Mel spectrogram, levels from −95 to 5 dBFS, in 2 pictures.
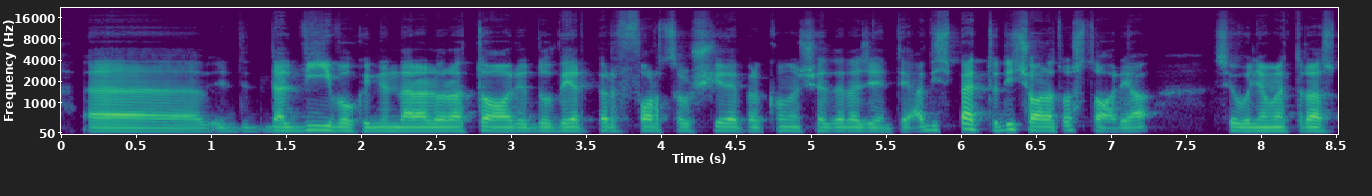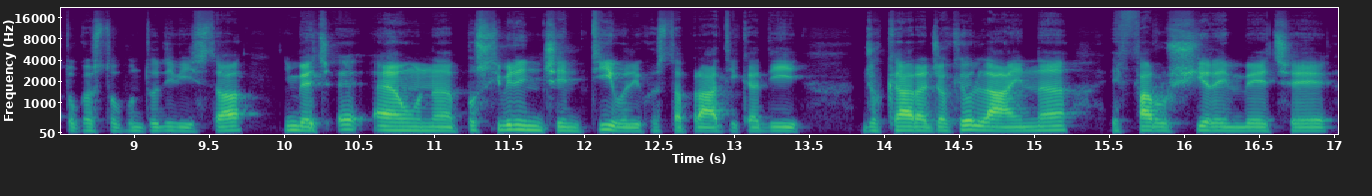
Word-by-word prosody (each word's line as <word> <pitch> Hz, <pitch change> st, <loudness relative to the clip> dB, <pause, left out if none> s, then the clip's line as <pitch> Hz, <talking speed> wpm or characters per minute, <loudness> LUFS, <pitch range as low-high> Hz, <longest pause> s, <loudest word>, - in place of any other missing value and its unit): ehm, 100 Hz, -2 st, -1 dB
i 105 Hz, -, -12 dB
d 105 Hz, +1 st, -18 dB
dal 115 Hz, +1 st, -1 dB
vivo, 130 Hz, -2 st, 0 dB
quindi 110 Hz, 0 st, -6 dB
andare 110 Hz, 0 st, +1 dB
all'oratorio, 110 Hz, 0 st, +1 dB
dover 115 Hz, +1 st, -3 dB
per 120 Hz, -1 st, -4 dB
forza 120 Hz, +2 st, -4 dB
uscire 115 Hz, +1 st, -3 dB
per 110 Hz, -1 st, -8 dB
conoscere 115 Hz, 0 st, -7 dB
della 115 Hz, 0 st, -3 dB
gente. 105 Hz, -3 st, -6 dB
A -, -, -4 dB
dispetto 145 Hz, +5 st, 0 dB
di 155 Hz, -, -2 dB
ciò 125 Hz, -5 st, +2 dB
la 115 Hz, -, +2 dB
tua 130 Hz, +4 st, -6 dB
storia, 105 Hz, -4 st, -3 dB, 0.4 s
se 120 Hz, -, -7 dB
vogliamo 110 Hz, 0 st, -1 dB
metterla 110 Hz, 0 st, 0 dB
sotto -, -, -10 dB
questo 115 Hz, 0 st, -7 dB
punto 115 Hz, +1 st, -9 dB
di 115 Hz, +1 st, -6 dB
vista, 115 Hz, +3 st, +1 dB, 0.3 s
invece 135 Hz, +3 st, +1 dB
è 130 Hz, -1 st, +6 dB
un 120 Hz, -2 st, +1 dB
possibile 135 Hz, +3 st, +2 dB
incentivo 125 Hz, 0 st, +1 dB
di 110 Hz, -1 st, -2 dB
questa 110 Hz, +1 st, -6 dB
pratica 110 Hz, 0 st, +1 dB
di 110 Hz, 0 st, -1 dB, 0.4 s
giocare 120 Hz, +1 st, +4 dB
a -, -, +4 dB
giochi 115 Hz, +4 st, -2 dB
online 125 Hz, 0 st, +5 dB, 0.3 s
e -, -, -12 dB
far 125 Hz, -1 st, +5 dB
uscire, 120 Hz, +2 st, +1 dB
invece, 110 Hz, 0 st, 0 dB
115 Hz, 170 wpm, -24 LUFS, 110-120 Hz, 0.4 s, è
